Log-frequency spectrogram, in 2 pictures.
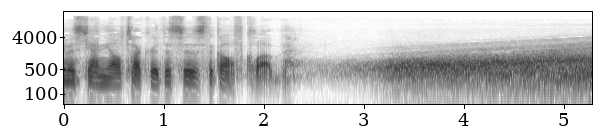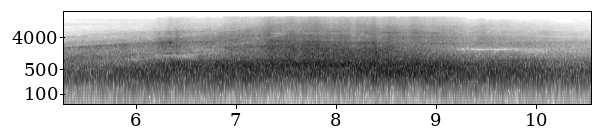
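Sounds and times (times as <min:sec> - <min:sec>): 
speech: 0:00.0 - 0:02.4
jet airliner roaring on takeoff: 0:02.7 - 0:10.5.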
